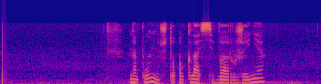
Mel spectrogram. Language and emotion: Russian, neutral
